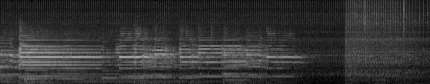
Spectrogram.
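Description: Guitar chords ringing out and fading away as the song ends. About seven seconds in, a faint steady mechanical whirr with a low hum starts.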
